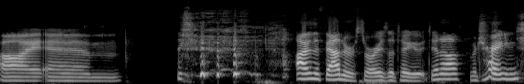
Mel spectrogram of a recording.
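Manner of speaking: helpless laughter and giggling through words, "am" drawn out. Introducing herself to the group, laughing while talking. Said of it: "Why can't I do this without laughing?".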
